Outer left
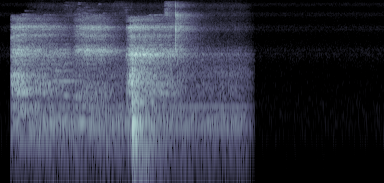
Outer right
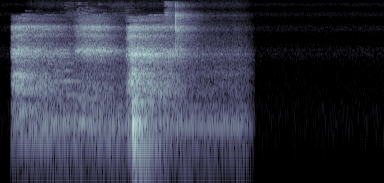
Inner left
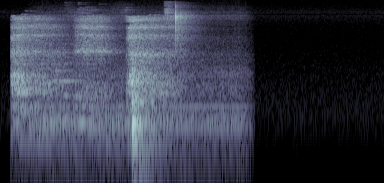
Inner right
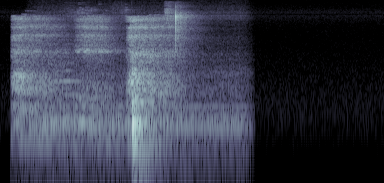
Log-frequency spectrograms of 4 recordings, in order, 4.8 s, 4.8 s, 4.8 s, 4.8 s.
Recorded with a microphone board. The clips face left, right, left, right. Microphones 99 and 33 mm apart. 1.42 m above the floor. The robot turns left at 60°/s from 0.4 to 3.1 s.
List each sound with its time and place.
0.1 s breathing: 80° left, 0.9 m; by 2.3 s 20° right (ahead or behind), 0.9 m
